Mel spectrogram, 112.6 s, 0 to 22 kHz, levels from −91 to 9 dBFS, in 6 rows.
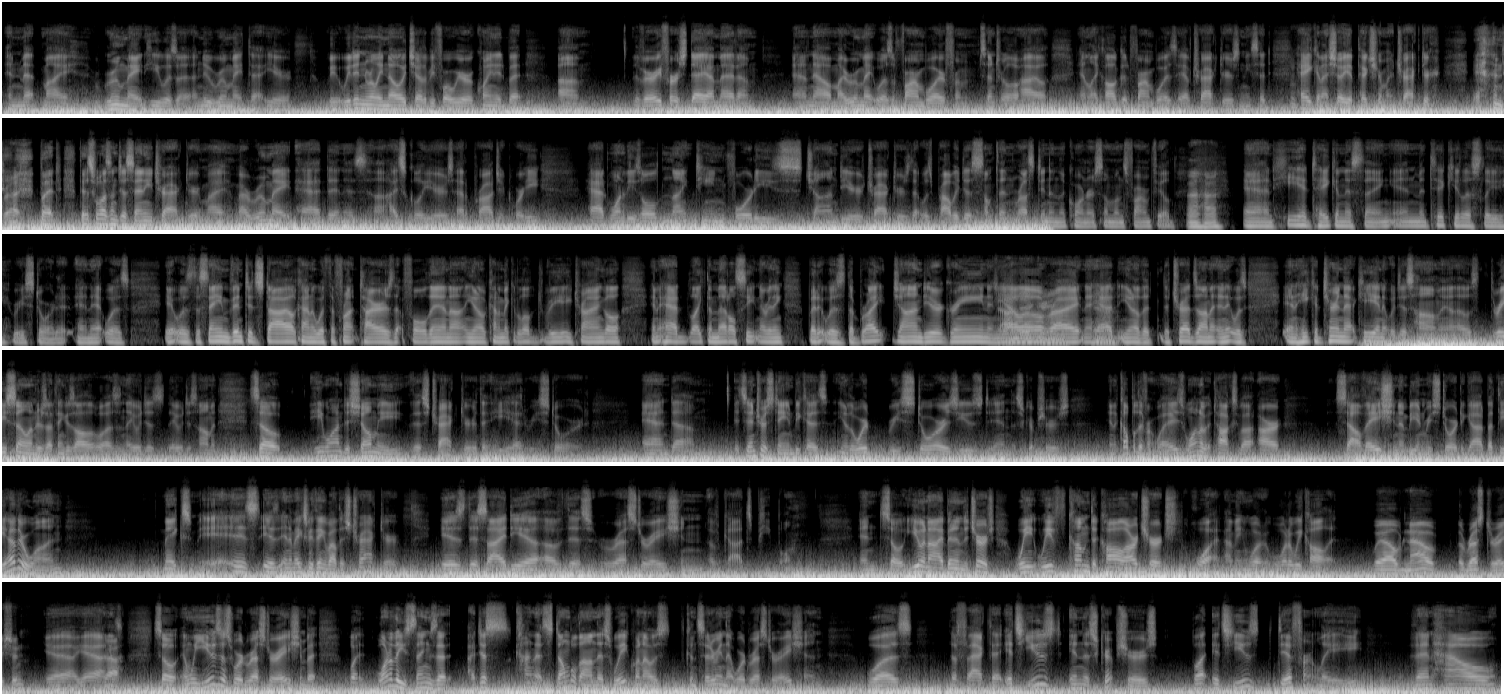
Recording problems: wind noise on the microphone; heavy; until 32 s and from 55 s on; 7 dB below the speech

